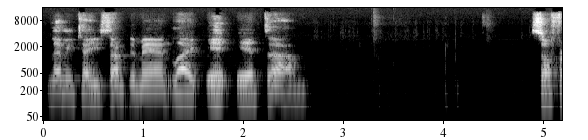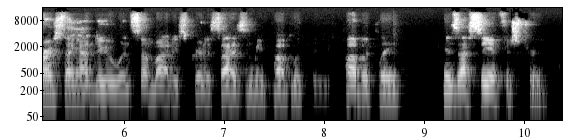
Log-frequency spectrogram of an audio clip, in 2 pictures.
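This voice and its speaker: A man with a fairly low voice speaks as a podcast guest. He talks in a relaxed, earnest way, hammering his points home with repeated affirmations. He breaks into short laughs between points. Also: normal speed, long pauses, husky. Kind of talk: casual conversation.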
